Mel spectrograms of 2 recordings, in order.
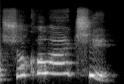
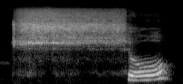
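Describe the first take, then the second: First: "Chocolate" whole, high and loud; child answering teacher. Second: "chocolate" extremely slow, long pauses between syllables. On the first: Acted. Child answers what word was said, high loud call. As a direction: call out "Chocolate" like a pupil who got it. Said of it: "E ela falar". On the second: Shown as a demonstration. Teacher gives a child pieces to join, separate slow syllables. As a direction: stretch "chocolate" into cho, co, la, te. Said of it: "se eu falar pra ela assim".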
